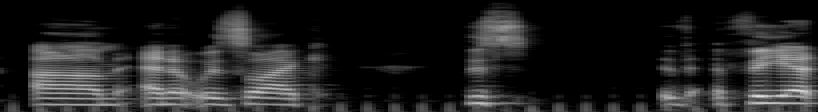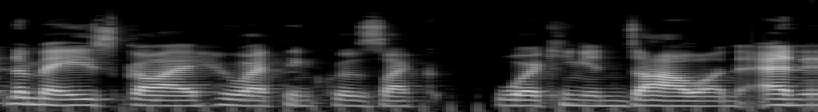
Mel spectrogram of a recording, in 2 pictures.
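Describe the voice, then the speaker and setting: This voice has a strong Australian accent and a bright, sharp tone with ordinary pitch variation. The recording is very clean, with a silent background. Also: woman. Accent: broad Australian, self-described rough. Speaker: live streamer and clothing brand host. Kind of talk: casual chat. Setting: live stream.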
